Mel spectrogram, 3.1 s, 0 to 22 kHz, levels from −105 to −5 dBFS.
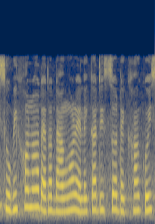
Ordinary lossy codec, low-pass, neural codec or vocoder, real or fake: none; none; none; real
